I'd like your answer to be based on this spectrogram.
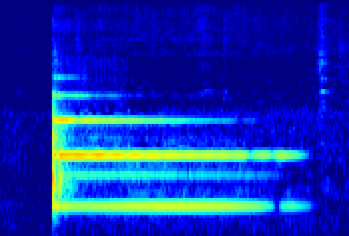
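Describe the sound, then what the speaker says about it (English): A Tibetan singing bowl is struck once in a sound bath, giving a clear, bright onset. Its layered, shimmering tones sustain evenly for nearly three seconds before fading out. "There will be a Tibetan singing bowl."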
